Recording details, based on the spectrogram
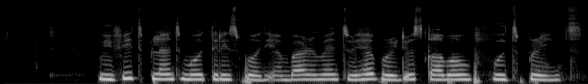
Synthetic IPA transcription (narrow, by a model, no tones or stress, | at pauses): wifitplãntmotɔɾisfɔdiɛ̃ɱvaɪɹɔ̃nmɛ̃ntːuɦɛlpɹidjuskabɔ̃nfudpɹĩnt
